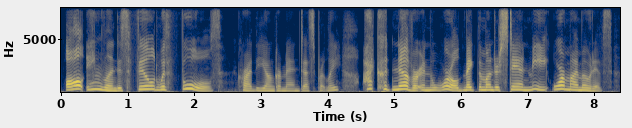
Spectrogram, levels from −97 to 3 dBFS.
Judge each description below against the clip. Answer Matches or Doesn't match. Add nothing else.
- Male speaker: Doesn't match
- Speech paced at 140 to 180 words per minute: Matches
